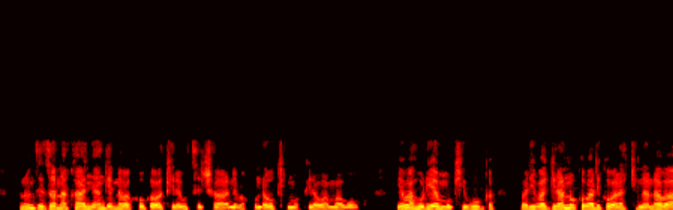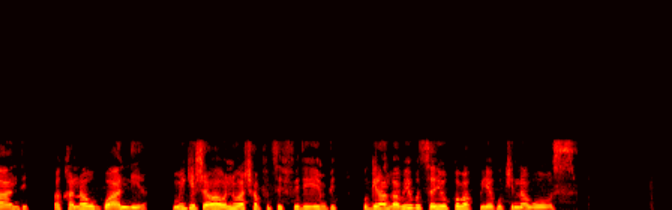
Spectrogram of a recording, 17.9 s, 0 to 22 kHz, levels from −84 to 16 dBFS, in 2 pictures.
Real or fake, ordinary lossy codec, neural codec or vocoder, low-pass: real; MP3, 64 kbps; none; 7.2 kHz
